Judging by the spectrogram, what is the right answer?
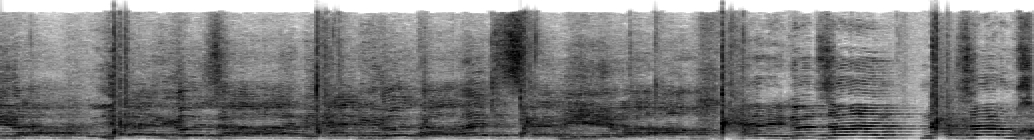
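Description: A group of men singing and chanting together, with hand claps; a single voice holds a sung line about five seconds in.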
